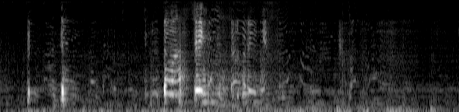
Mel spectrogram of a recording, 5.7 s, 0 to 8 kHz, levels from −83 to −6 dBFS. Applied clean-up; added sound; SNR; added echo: neural mask model DeepFilterNet 3.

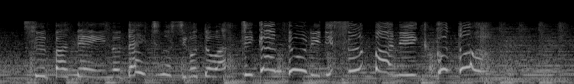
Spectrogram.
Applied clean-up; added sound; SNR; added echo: none; none; none; none.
